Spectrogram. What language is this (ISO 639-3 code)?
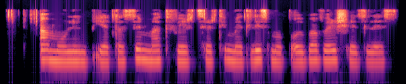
kat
